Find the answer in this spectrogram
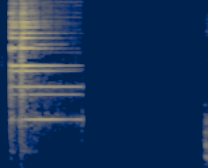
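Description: A single bright ding sound effect, the notification-bell chime of an animated subscribe button. It rings with several clear pitches, fades, and is cut off abruptly a little under a second in.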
